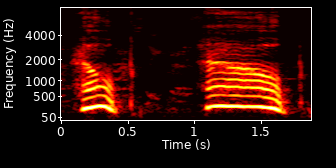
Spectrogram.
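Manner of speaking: high, far-off call for help; distant cry for help. A narrator's reading. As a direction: cry out as if from deep in the woods. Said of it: "sounded a deep voice".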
